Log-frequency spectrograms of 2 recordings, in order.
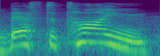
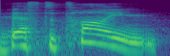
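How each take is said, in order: No difference in how they are said.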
